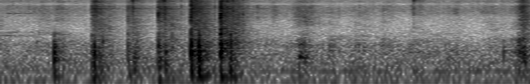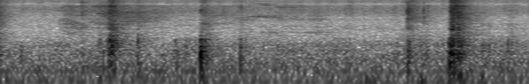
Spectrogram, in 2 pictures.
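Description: Light clicks and taps of a hard-shell pencil case and the stationery in it being handled, several close together in the first second and a half, then single ones every second or so.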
